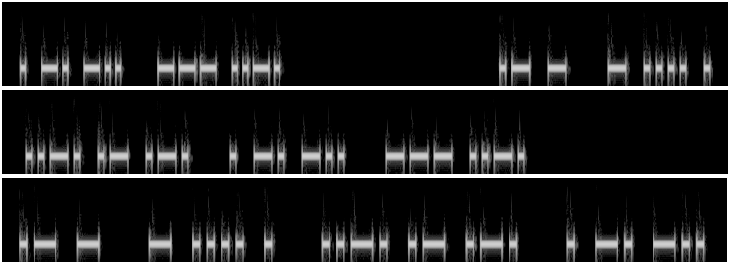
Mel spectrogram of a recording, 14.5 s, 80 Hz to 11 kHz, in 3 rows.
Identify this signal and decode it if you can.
Morse code, heard as a keyed tone, about 31 wpm, 700 Hz. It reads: END OF AT THE FAR END OF AT THE FAR END
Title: Speed-Racing - Sets of 5 Words 25wpm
